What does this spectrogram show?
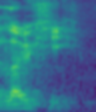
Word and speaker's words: Loque: we're doing the Spire Loki in case you didn't know it's spelled l-o-q-u-e but spider themselves have said that this is pronounced the Loki spyio is a local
